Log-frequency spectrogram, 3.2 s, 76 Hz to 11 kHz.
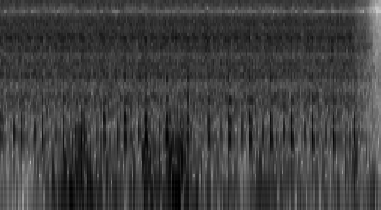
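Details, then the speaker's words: Briggs 14hp engine with a Synchro Balancer under rebuild, spun by a drill with the sump cover off: a fast, regular knock of about ten a second over the drill whine at high speed, from the unsupported crankshaft end wobbling. "So when I go at high speeds, you can hear a knock, right? That knock is really uh because this sump plate is not on. So this shaft is just wobbling like that."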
